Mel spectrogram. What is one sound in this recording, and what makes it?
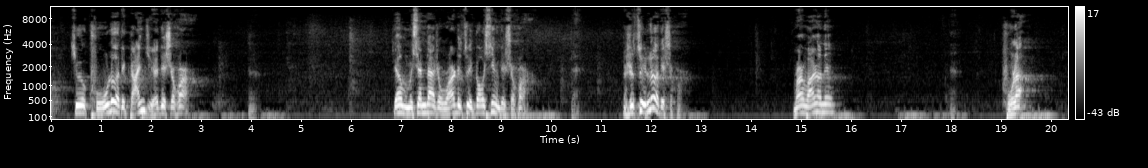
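An elderly man speaks calmly into a microphone in short phrases, with pauses.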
